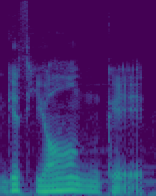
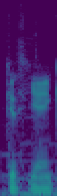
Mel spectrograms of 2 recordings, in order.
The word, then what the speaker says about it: Githyanki: So I was always like, it's a Githyanki. And then Ed was like, dude, it's Githyanki, you idiot. Just say it right.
